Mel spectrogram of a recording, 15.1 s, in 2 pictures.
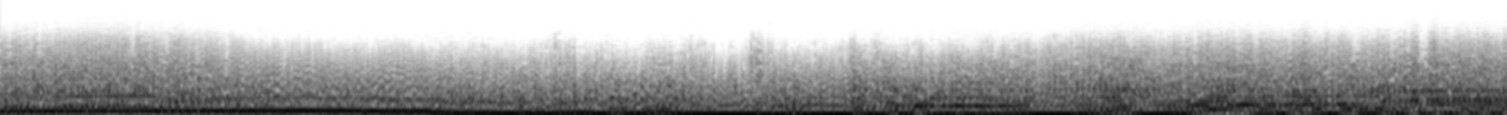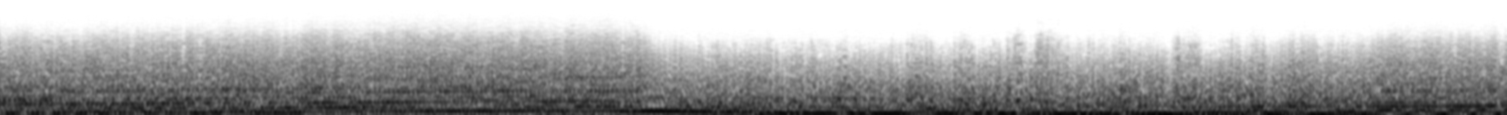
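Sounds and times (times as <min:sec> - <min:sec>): race car engine revving: 0:00.0 - 0:15.0.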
